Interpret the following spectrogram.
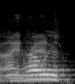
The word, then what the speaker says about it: Ayn Rand: No, Ayn Rand, right.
